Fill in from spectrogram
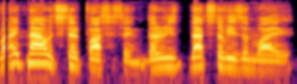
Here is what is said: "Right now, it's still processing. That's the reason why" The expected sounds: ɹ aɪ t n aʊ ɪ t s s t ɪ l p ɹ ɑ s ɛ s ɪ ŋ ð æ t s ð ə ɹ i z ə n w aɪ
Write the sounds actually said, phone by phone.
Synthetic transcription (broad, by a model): ɹ aɪ t n aʊ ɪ t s s t ɪ l p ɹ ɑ s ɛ s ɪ ŋ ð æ t s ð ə ɹ i z ə n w aɪ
